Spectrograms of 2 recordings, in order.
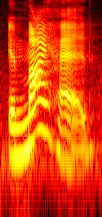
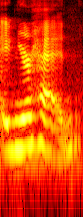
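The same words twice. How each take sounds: First: Slow, with "my" leaned on; stress on "my". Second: "your" said in passing, before a correction; stress on "your". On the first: Owning the feeling as her own, strong stress on "my". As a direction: correct it firmly to "my", drawn out. Corrects "your" to "my. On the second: Speaking generally of anyone who feels watched, light stress on "your". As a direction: say "your head" as the general case. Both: Real, not acted.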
